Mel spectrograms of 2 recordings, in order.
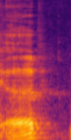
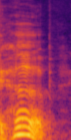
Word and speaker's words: herb: It's like, you know, we say, you say herb, we say herb, because it's spelt with a fucking H.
